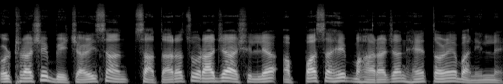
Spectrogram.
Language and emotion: Goan Konkani, neutral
